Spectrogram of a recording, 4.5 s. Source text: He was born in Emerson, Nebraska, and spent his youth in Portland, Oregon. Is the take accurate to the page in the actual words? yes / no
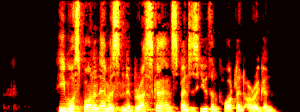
yes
